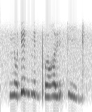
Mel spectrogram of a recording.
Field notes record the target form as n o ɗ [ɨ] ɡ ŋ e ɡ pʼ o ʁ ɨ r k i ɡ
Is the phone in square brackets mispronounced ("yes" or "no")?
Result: yes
